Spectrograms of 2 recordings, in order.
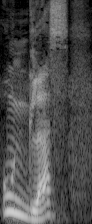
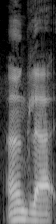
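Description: First: The name is not said the French way. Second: The name is said the French way. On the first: "moi c'est vrai que j'aurais prononcé Unglas" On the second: "Angla, à la française"

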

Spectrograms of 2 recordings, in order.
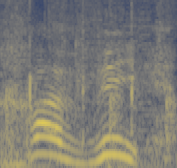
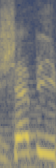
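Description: First: The name is said the Spanish way, harsh 'h'. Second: The name is said the Basque way, 'sh' sound. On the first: The speaker calls it wrong. "chaque fois j'ai voulu le faire à l'espagnol" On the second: The speaker calls it right. "pardon, à la basque"

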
